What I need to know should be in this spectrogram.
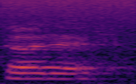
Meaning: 1. to tune (a musical instrument) 2. to wind up (a mechanism) 3. to stretch, extend; to strain 4. to strain; to worsen 5. to chase away 6. to arrange, place (in order), line up
- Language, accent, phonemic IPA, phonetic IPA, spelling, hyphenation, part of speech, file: Armenian, Eastern Armenian, /lɑˈɾel/, [lɑɾél], լարել, լա‧րել, verb, Hy-լարել.ogg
